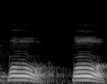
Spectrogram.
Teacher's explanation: Dia bukan huruf hamas, bukan huruf yang mengalir nafas ketika membunyikannya, berbeda dengan huruf ta. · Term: huruf to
